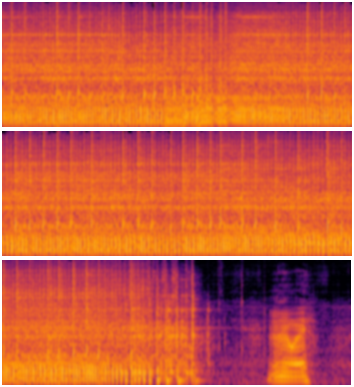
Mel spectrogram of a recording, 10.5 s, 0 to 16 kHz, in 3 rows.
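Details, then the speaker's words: Vintage 1970s Stihl 041AV 61cc two-stroke chainsaw, sat a year with stuck rings: rough, low, uneven idle, then the engine cuts out; owner suspects a sticky carburetor float or idle screw turned down too low. "that time it died on me cuz I guess the float got a bit sticky or else I just turn the idle down a little too low"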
